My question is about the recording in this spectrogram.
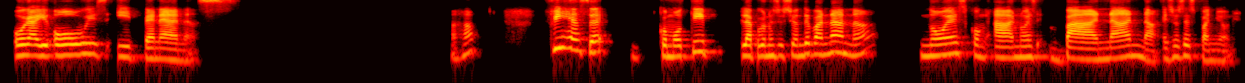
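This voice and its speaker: A woman's voice: mid-range voice, fairly bright tone. A woman teaching an English grammar lesson, explaining in a chatty, playful way with jokes and questions to her students. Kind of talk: online English lesson taught in Spanish.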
